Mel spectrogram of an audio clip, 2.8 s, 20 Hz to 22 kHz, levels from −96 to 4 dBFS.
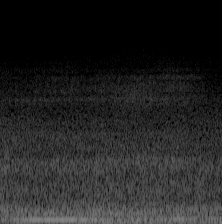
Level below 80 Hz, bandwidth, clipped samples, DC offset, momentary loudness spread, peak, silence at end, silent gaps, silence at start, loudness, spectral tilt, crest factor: -62 dBFS; 15.5 kHz; under 0.1%; under 0.1%; 4 LU; -40 dBFS; 0 s; none; 0 s; -52 LUFS; -7 dB/octave; 10 dB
